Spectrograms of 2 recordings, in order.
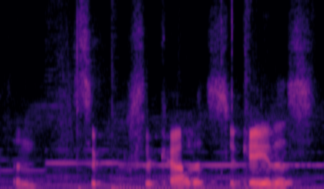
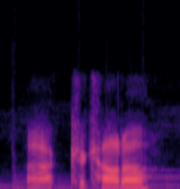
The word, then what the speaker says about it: cicada: I've heard it pronounced Cincada, Cincada, Cicada. Doesn't matter. You deserved it because you talked to someone other than me. Well. Oh, it's pronounced both ways. Cicada or cicada.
